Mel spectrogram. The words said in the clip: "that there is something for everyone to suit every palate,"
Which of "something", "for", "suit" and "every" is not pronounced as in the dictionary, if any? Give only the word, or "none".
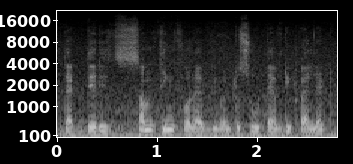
something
